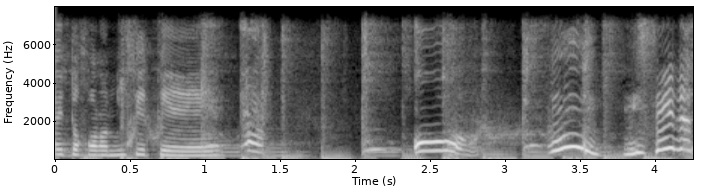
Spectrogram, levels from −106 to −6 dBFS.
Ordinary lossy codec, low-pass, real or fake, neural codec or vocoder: Opus, 64 kbps; 7.2 kHz; fake; codec, 44.1 kHz, 7.8 kbps, Pupu-Codec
